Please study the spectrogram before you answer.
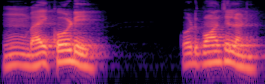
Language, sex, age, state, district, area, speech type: Odia, male, 18-30, Odisha, Cuttack, urban, spontaneous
